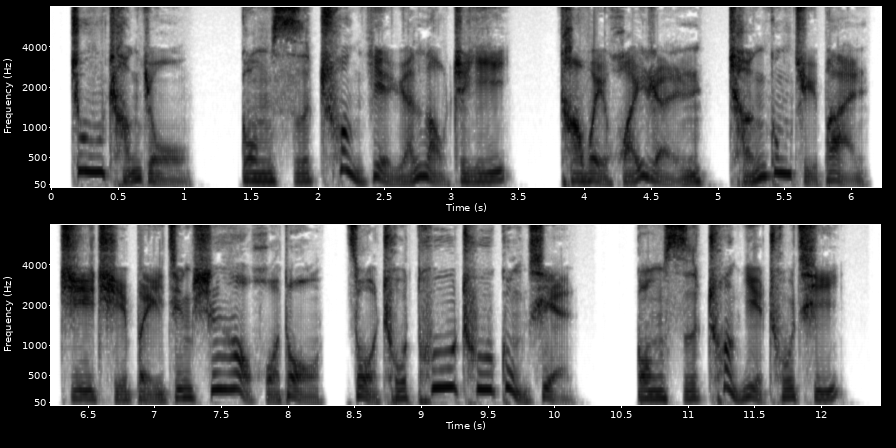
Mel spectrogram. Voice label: 男 企业颁奖; 怀仁20周年杰出功勋奖获得者

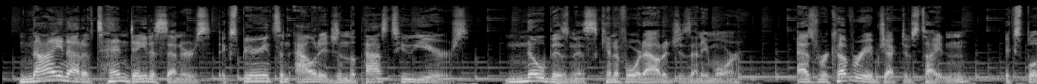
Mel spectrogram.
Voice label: 外籍英男,叙述

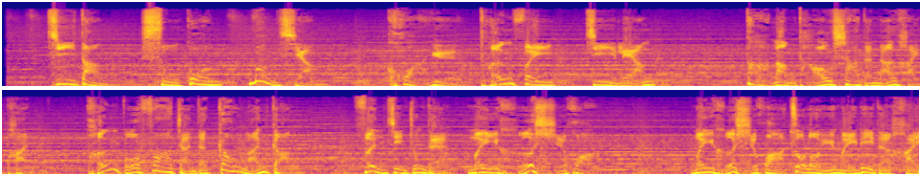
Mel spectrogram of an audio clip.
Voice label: 男40 大气专题, 国语男声配音

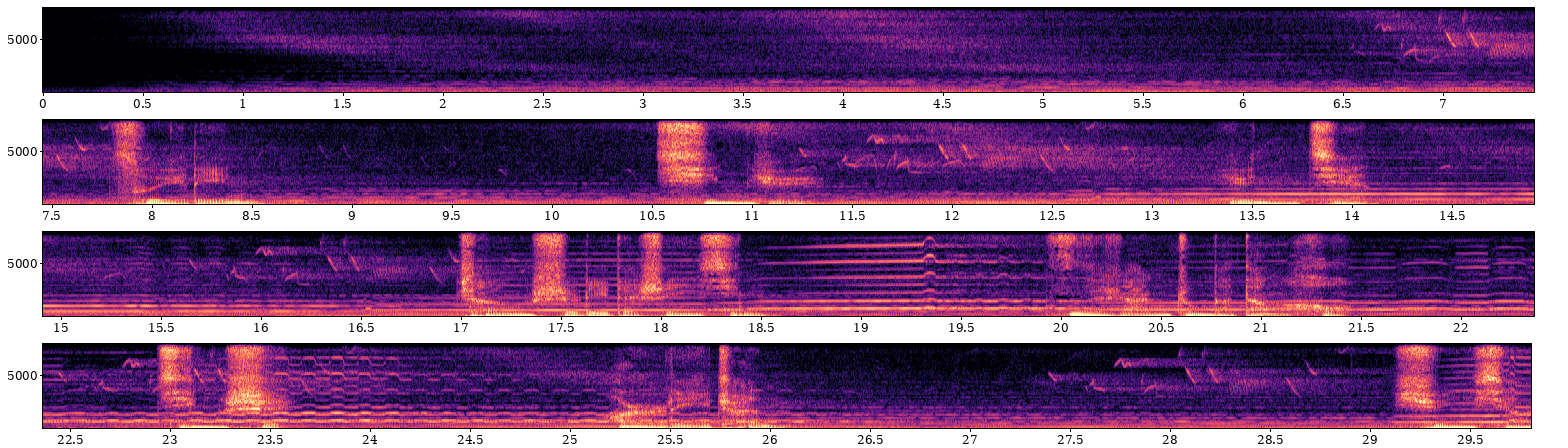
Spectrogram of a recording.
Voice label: 男, 片头片花; 云上漫足

